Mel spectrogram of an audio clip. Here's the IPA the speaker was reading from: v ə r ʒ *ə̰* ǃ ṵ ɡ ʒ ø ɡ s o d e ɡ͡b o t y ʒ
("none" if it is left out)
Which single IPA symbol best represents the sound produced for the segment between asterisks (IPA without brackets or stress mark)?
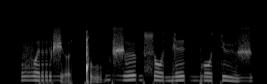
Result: ə̰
